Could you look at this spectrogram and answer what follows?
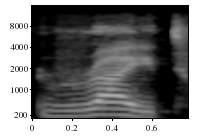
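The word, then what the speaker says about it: write: then the verb right never pronounce the W is right with our right plus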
